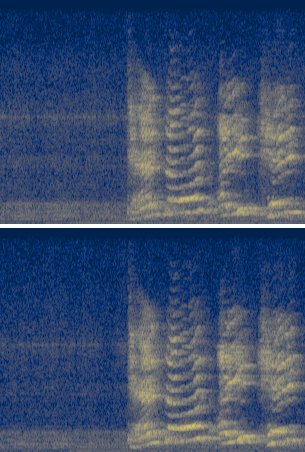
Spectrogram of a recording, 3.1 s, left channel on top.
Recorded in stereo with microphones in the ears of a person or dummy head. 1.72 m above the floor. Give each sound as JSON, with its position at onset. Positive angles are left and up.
{"t": 1.3, "sound": "a shout", "side_deg": 25, "distance_m": 0.7}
